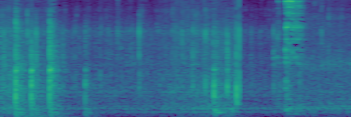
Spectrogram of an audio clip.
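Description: Jollof rice cooks in a pot with a low frying sizzle beneath sharp clinks and scrapes of a spoon against metal, irregular knocks spread through a few seconds, close by and with no talk.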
